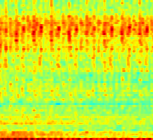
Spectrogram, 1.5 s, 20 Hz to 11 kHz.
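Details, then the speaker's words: 2006 Bentley Continental idling with many warning lights on and error codes; the low exhaust pulse stumbles now and then with a slight shake, and a possible loss of brake assist or vacuum is suspected: rough idle with slight misfire. "It's probably hard to pick up on camera so feels like slight misfire you can hear the misfire on the exhaust and a ton of error codes"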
